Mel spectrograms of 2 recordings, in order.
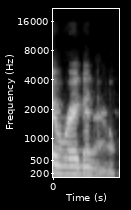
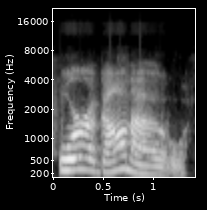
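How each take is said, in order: First: Oregano as uh-REG-uh-no; own pronunciation. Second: Oregano as or-uh-GAH-no; other pronunciation. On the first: Telling viewers how she says it, oregano as uh-REG-uh-no. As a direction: stress the REG in oregano, with a short e. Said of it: "I say oregano". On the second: Asking viewers how everybody says it, oregano as or-uh-GAH-no. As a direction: stress the GAH in oregano, with an "ah" vowel. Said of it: "How does everybody say?". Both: Shown as a demonstration.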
